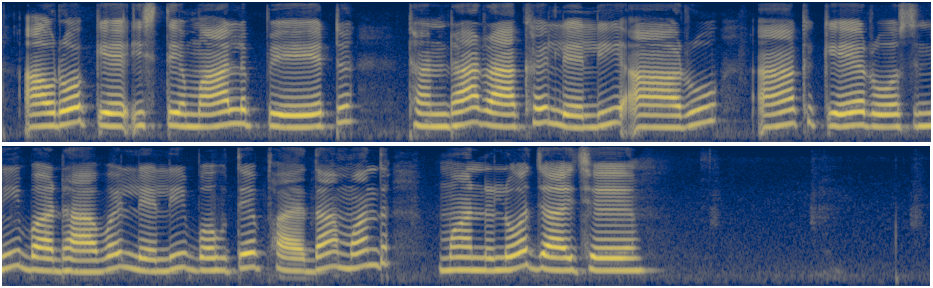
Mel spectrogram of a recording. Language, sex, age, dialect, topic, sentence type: Maithili, female, 56-60, Angika, agriculture, statement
